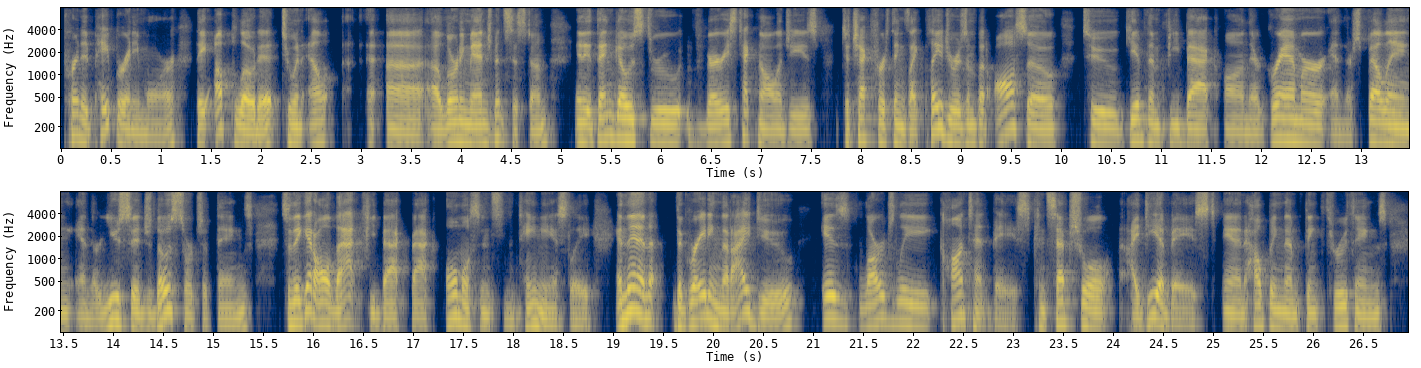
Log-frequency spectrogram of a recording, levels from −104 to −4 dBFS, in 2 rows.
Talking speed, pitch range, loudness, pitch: 165 wpm, 90-120 Hz, -25 LUFS, 105 Hz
